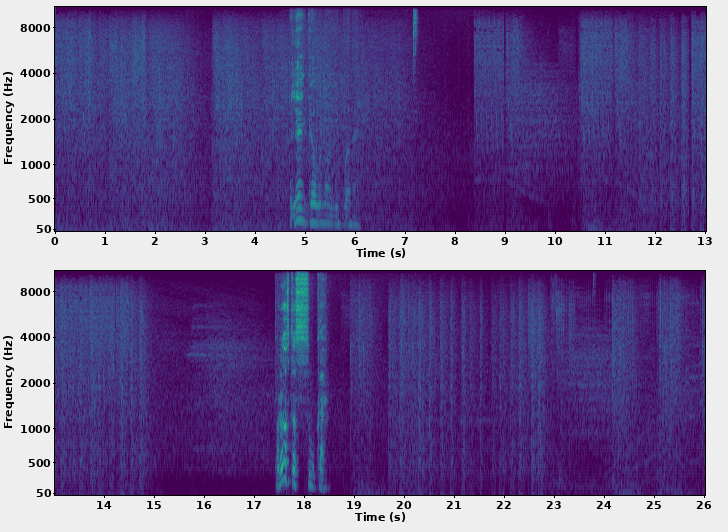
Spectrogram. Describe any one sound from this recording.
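Game guns fire in rapid bursts.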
